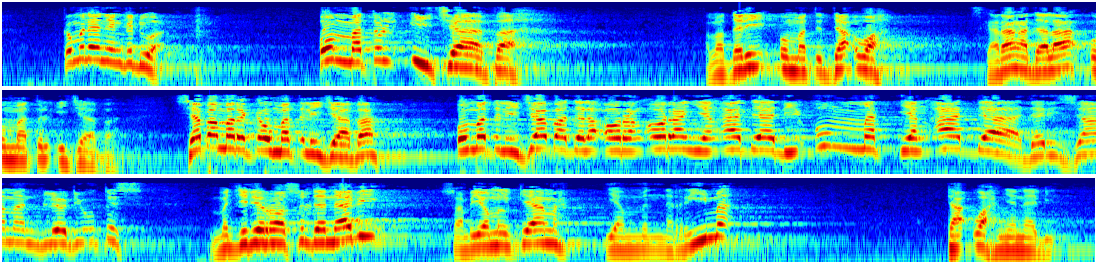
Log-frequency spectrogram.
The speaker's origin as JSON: {"language": "Indonesian", "region": "Java", "country": "Indonesia", "said": "Nanti kalau Nabi Muhammad hanya bagi bangsa Arab, kita orang Jawa tidak wajib iman, Pak."}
